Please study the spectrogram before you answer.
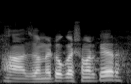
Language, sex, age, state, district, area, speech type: Urdu, male, 45-60, Uttar Pradesh, Aligarh, rural, spontaneous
